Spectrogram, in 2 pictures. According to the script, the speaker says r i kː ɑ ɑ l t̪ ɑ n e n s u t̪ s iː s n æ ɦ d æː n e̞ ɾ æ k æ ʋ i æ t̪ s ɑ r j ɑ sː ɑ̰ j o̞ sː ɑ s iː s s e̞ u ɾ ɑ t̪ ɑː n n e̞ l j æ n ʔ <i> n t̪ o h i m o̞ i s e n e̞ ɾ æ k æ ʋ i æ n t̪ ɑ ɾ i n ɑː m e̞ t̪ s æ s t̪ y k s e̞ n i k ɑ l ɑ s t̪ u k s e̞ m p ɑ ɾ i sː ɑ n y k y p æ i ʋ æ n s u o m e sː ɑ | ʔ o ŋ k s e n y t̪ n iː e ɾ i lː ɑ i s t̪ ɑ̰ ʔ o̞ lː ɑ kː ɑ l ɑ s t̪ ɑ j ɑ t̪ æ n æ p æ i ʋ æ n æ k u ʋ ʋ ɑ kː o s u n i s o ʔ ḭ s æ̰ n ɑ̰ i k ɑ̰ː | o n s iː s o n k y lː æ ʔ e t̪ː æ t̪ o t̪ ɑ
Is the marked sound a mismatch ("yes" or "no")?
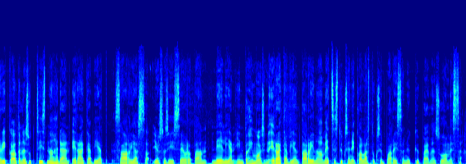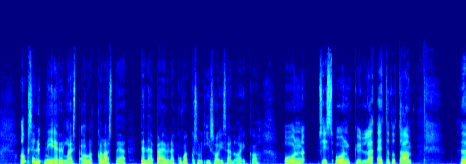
no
